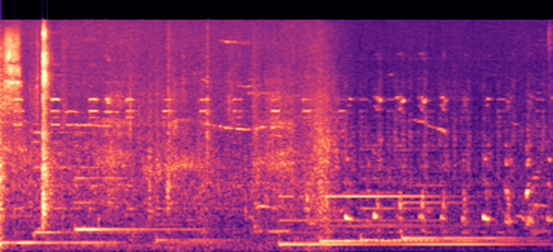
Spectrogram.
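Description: A dog panting softly with a few high whimpers close by, mixed with tonal background music and faint ticking.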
